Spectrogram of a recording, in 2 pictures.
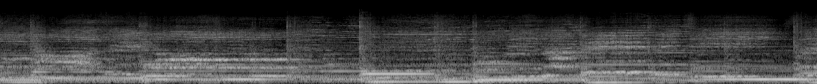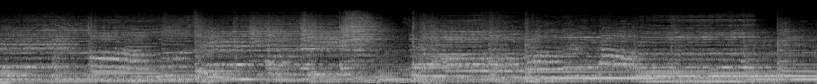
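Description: Children's choir singing a slow, melodic Korean gukak-style song in unison with long held notes, accompanied by a small traditional Korean instrumental ensemble of zithers and flute.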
